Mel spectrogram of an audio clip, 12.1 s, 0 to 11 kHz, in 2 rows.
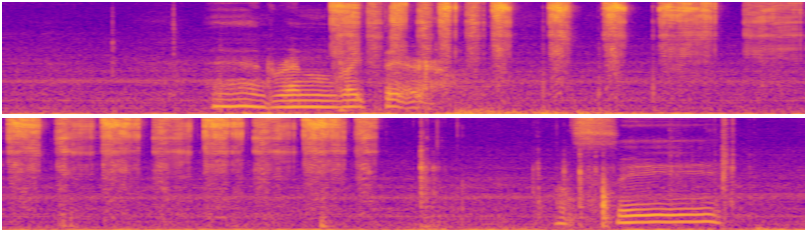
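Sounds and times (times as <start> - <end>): hand tool rasping strokes: 2.5 - 8.9.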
